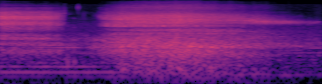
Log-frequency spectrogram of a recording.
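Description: A deep, slow inhale during a diaphragm breathing exercise for quadratus lumborum tightness: a soft, airy hiss that swells over about a second and then slowly fades, close and alone.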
